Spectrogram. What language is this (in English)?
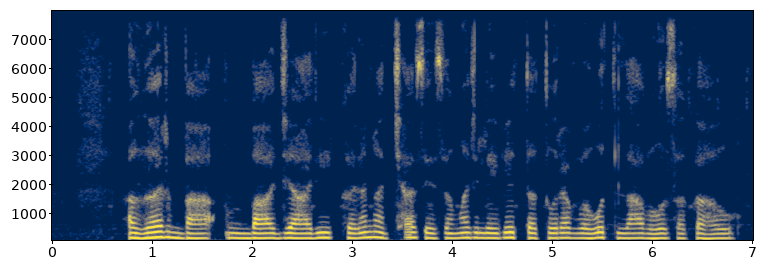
Magahi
